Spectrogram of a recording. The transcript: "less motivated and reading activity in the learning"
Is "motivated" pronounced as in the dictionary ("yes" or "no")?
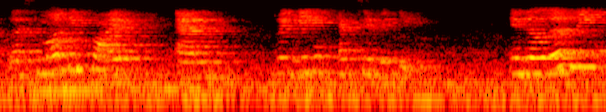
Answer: no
